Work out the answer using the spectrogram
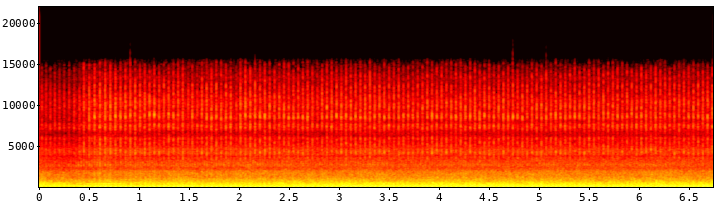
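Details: Newer Murray push mower just after new carb diaphragms: even steady putter at noticeably low speed, no misfires; runs fine but slow, throttle/governor spring (a bit too long) needs setting.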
